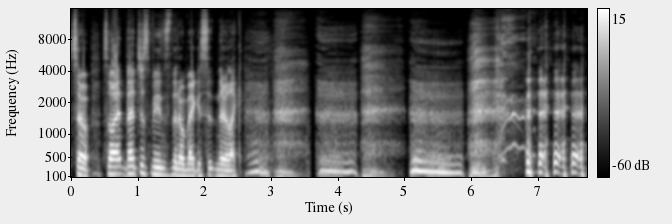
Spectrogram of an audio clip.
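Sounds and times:
speech: 0.0 - 4.5, 6.8 - 7.7
person panting with short gasps: 2.6 - 6.5
person performing heavy drawn-out breaths: 2.6 - 6.5
person sighing: 2.6 - 6.5
laughter: 6.4 - 7.7.

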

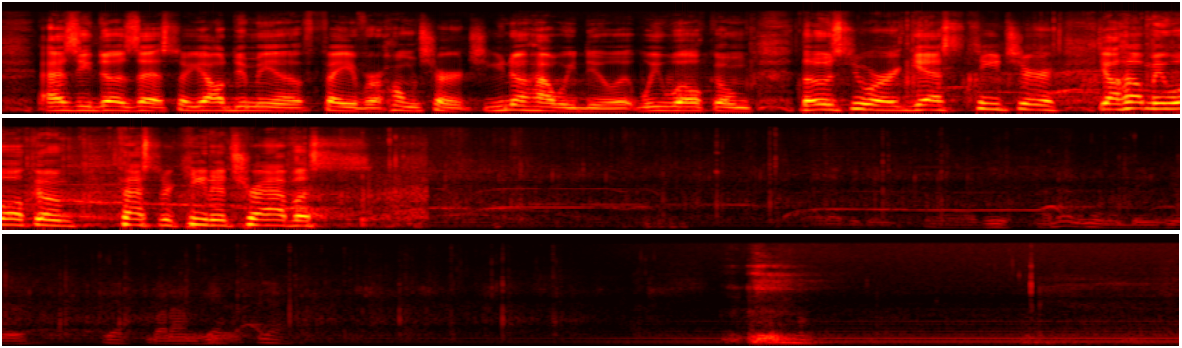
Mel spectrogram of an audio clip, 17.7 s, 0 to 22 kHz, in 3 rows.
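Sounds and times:
speech: 0.2 - 7.9
gruff throat clearing: 15.4 - 16.0.

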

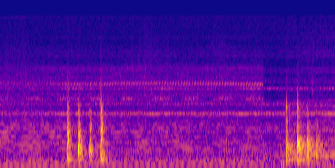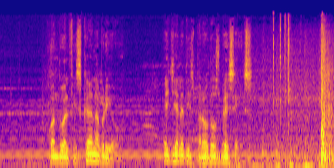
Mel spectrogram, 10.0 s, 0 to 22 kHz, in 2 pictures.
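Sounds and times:
knocking on a door: 1.0 - 1.7, 4.2 - 4.9
speech: 5.8 - 9.1.

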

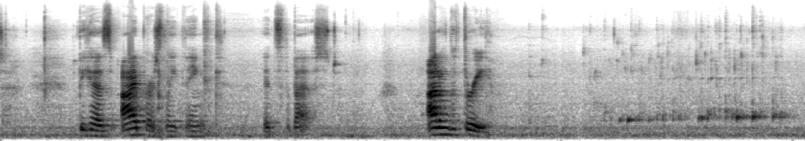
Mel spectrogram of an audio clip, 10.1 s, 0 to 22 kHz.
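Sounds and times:
speech: 1.0 - 4.2, 5.3 - 6.2
drink pouring into a glass with bubbling gurgles: 7.3 - 10.0.

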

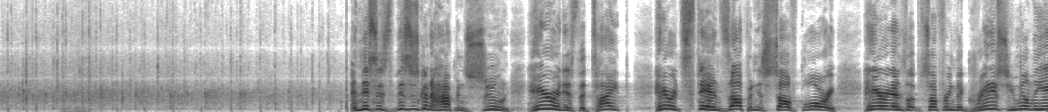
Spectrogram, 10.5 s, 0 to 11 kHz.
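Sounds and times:
audience clapping: 0.0 - 4.7
speech: 3.5 - 10.4.

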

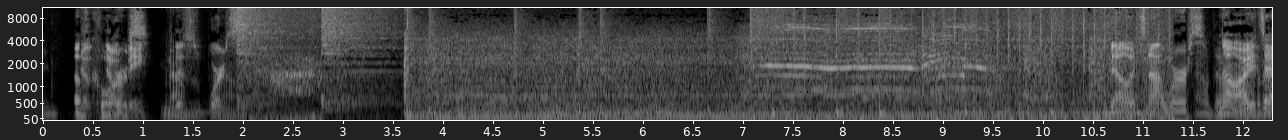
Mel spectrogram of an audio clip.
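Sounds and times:
speech: 0.3 - 2.2, 10.6 - 12.2
high wailing screaming tones over heavy metal: 1.8 - 3.2, 7.0 - 9.9
distorted guitars in heavy metal: 1.8 - 11.4.

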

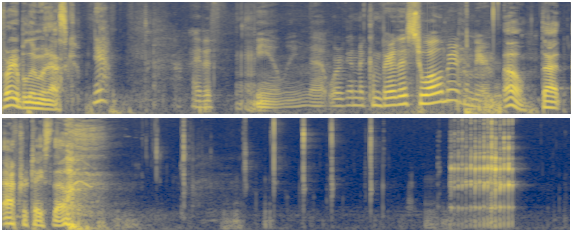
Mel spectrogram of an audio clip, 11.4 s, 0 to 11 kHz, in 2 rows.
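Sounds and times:
speech: 0.0 - 1.2, 1.9 - 6.7
faint mouth noises: 2.3 - 2.8, 6.9 - 10.9
loud raspy burp after drinking beer: 10.1 - 11.0.

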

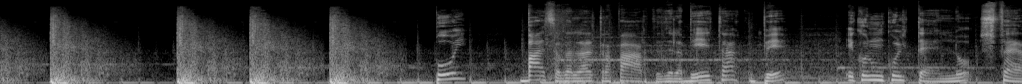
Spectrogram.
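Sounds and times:
gunfire aimed at the windscreen and side window of a car: 0.0 - 4.0
speech: 4.4 - 10.2.

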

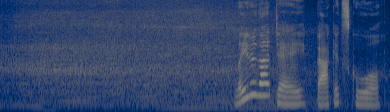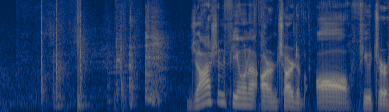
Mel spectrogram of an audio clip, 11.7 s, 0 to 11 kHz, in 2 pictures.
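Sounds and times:
large bus engine running and driving off: 0.0 - 5.9
speech: 3.5 - 5.8, 8.8 - 11.6.

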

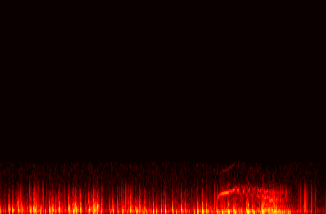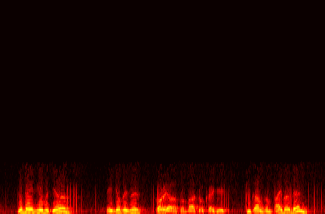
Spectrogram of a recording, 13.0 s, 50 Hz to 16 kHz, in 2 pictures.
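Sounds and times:
ridden horse galloping hard along a road: 0.0 - 7.3
horse whinnying: 4.3 - 6.0
speech: 6.9 - 8.0, 8.6 - 12.8.

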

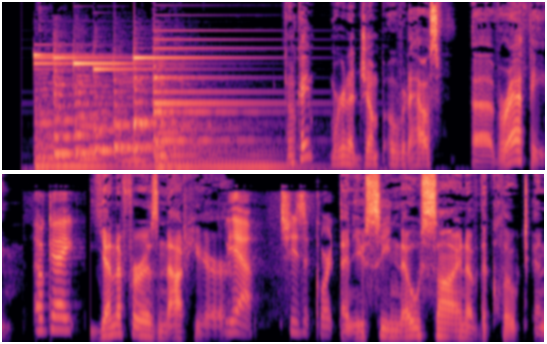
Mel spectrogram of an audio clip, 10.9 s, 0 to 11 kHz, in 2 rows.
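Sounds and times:
bell ringing: 0.3 - 3.2
speech: 2.8 - 10.8.

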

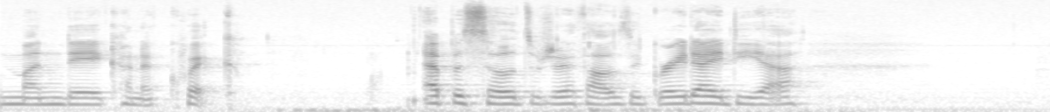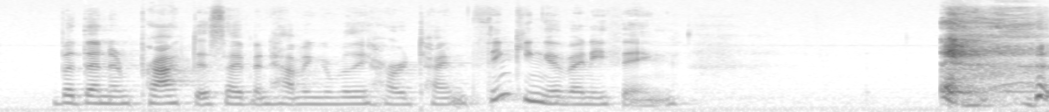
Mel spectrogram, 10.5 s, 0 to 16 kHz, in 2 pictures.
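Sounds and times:
speech: 0.1 - 1.2, 2.0 - 4.1, 5.5 - 8.9, 10.0 - 10.4
person coughing harshly: 10.0 - 10.4.

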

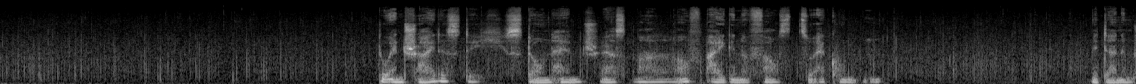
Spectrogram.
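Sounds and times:
steady rain near Stonehenge falling on a surface: 0.0 - 11.3
speech: 3.8 - 9.0, 10.9 - 11.3.

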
